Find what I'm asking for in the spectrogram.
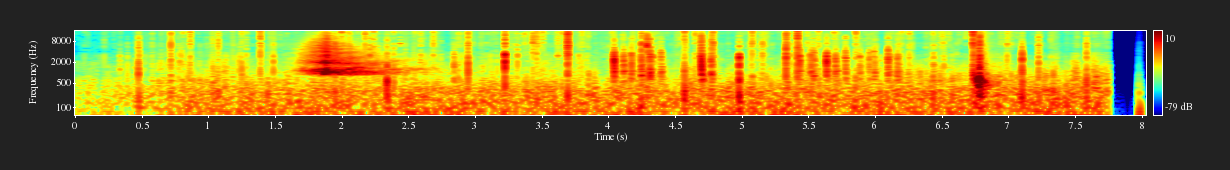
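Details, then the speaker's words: Ford Fusion trunk lid: one drawn-out rising creak as the lid swings, then a short chirp among light clicks; squeaking dry trunk lid hinges. "як старі двері скрипить зараз будемо виправляти це зовсім не діло цей скрип мене просто добиває"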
